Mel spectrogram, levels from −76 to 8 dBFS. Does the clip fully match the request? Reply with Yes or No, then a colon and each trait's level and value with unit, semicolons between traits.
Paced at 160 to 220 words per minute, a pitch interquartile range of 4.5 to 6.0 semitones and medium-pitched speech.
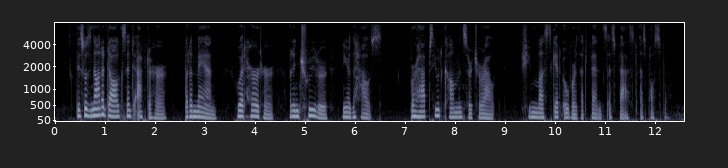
Yes: average, 180 wpm; average, 5.1 semitones; medium, 145 Hz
